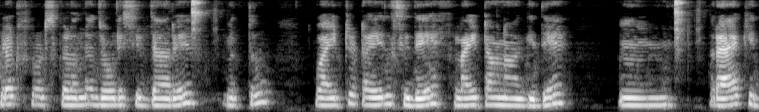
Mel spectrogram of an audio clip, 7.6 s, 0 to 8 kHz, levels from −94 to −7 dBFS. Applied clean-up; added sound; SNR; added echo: neural mask model DeepFilterNet 3.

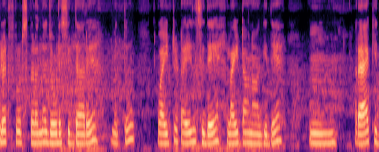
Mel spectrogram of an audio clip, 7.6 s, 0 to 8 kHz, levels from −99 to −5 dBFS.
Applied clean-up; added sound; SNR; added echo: none; none; none; none.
